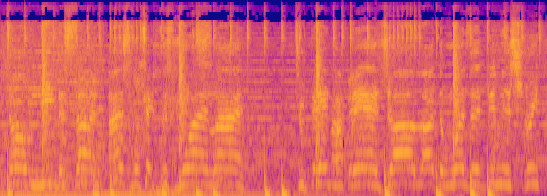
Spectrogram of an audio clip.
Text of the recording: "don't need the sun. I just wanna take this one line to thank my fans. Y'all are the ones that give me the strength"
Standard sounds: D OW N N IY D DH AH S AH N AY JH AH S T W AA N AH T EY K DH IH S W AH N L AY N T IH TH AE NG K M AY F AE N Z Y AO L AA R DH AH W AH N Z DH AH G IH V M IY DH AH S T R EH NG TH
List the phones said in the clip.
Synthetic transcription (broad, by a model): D OW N N IY D DH AH S AH N AY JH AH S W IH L T EY K DH IH S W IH N L AY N T IH T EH K M AY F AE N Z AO L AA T DH AH W AH N Z DH AH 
